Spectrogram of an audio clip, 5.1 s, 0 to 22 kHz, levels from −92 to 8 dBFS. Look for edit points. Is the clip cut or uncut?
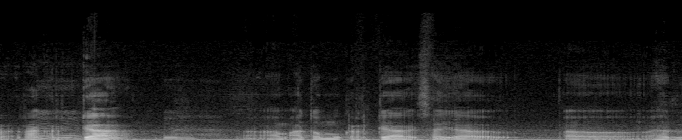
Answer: uncut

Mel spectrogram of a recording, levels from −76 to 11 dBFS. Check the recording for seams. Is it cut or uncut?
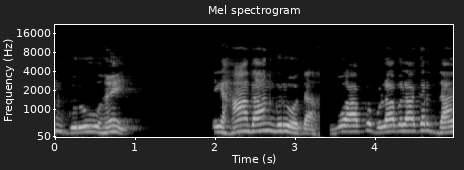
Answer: cut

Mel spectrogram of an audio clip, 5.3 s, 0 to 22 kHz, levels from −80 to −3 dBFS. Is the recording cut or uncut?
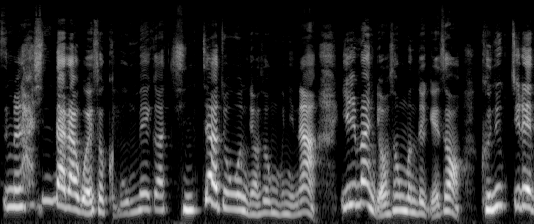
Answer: cut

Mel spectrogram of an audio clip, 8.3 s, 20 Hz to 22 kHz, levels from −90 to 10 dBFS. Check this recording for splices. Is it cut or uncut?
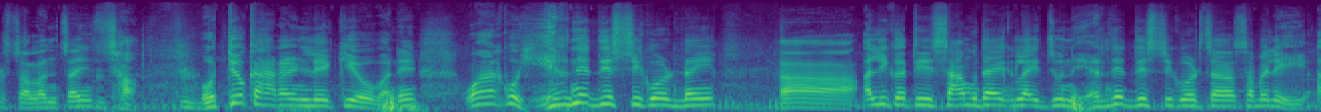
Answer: uncut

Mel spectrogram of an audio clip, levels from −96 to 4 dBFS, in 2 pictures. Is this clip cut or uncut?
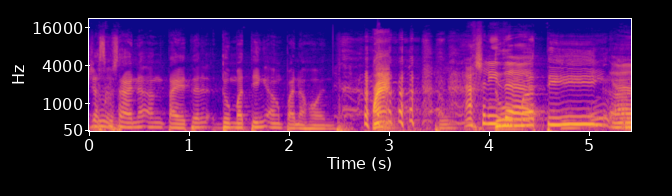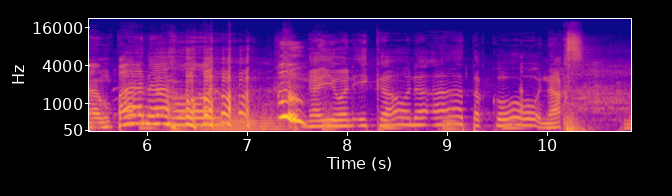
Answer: uncut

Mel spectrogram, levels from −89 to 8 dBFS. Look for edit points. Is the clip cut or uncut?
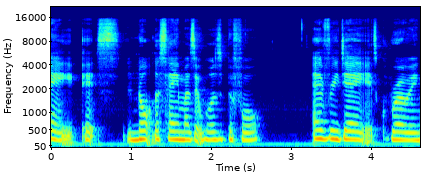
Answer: uncut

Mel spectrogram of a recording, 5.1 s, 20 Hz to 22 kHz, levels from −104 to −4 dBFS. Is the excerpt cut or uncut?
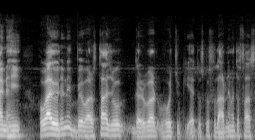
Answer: cut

